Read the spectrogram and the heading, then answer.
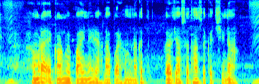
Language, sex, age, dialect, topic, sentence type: Maithili, male, 18-24, Southern/Standard, banking, question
